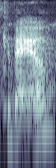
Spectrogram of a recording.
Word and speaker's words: Cabello: She's traveling, or performers, whatever you want to call them, traveling with Charli XCX and Camila Cabello. I recently realized it's pronounced Cabello, so cool if you didn't know that.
